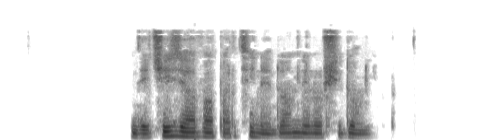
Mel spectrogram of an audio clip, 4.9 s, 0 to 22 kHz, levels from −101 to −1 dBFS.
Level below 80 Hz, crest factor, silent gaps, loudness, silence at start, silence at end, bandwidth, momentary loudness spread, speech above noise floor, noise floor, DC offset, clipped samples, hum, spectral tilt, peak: -66 dBFS; 20 dB; none; -29 LUFS; 1.35 s; 1.25 s; 9.6 kHz; 9 LU; over 61 dB; under -90 dBFS; under 0.1%; under 0.1%; none; -4 dB/octave; -12 dBFS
